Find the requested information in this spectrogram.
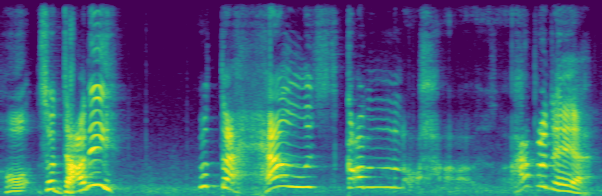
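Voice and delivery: loud, high, drawn-out alarm; shocked father. Acted. King finding his daughter in the wrecked chamber, shocked. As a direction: stretch it out in stunned disbelief.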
